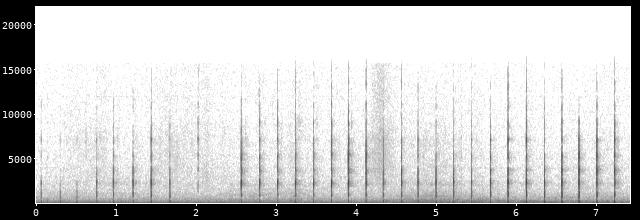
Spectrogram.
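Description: Two thin, solid wooden sticks are held in a cross and rubbed and scratched against each other with both hands. This gives a run of about 29 short, dry, bright clicks at a loosely steady pace, a little over two per second, with a faint scratching texture between them. A low, quiet hum sits underneath.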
